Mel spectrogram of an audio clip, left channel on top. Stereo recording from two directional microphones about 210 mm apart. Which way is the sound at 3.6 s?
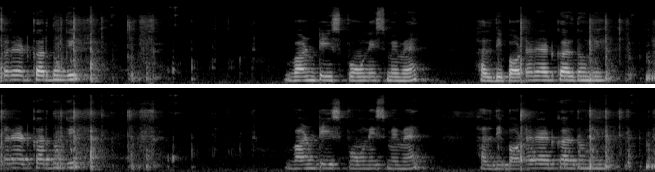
60° left (ahead or behind).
